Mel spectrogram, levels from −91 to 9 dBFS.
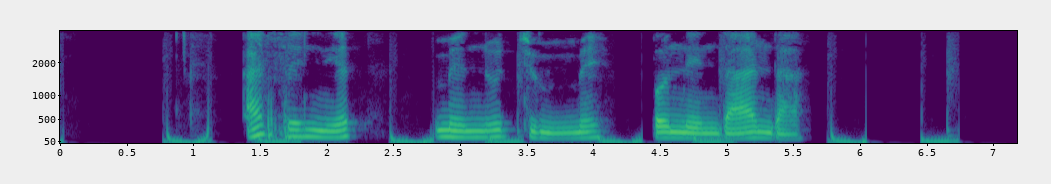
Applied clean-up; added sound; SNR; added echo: none; Scratching (performance technique); 15 dB; none.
